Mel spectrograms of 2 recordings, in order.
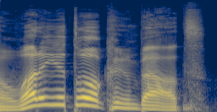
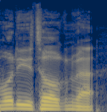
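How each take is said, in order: First: Put-on loud, high stab at a Greek accent; badly faked Greek man's accent, pitched up; attempted Greek accent. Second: Said in the usual way. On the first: Old Greek man protesting in the queue, attempted Greek accent. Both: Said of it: "I'm not even gonna fucking try".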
